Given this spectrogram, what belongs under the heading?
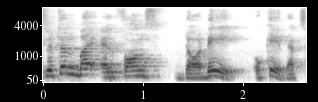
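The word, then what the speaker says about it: Alphonse Daudet: lesson it's written by alons do okay that's how it's pronounced in English in French T is silent do and do okay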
